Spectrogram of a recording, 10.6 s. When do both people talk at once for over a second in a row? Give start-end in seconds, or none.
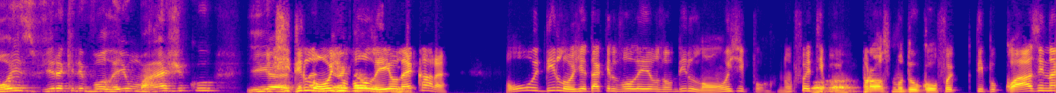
2.6-4.2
